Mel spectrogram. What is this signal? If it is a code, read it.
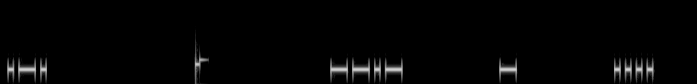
Morse code, heard as a keyed tone, about 22 wpm, spaced as for 8 wpm, 690 Hz. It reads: R QTH
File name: Top 20 QSO Elements - 6x Character Spacing - 22wpm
